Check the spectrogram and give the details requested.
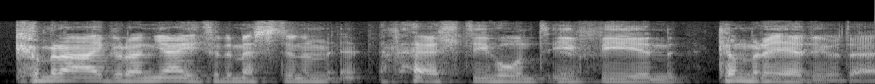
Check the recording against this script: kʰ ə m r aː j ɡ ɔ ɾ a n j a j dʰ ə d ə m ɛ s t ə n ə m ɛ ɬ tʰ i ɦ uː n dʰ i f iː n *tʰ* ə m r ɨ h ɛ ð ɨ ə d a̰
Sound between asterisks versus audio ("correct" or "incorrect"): incorrect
